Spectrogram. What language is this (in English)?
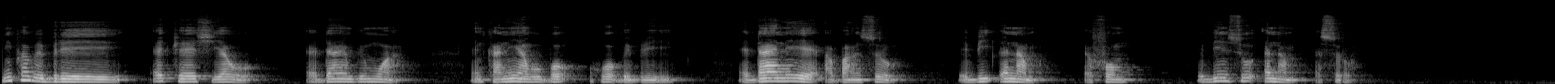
Akan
